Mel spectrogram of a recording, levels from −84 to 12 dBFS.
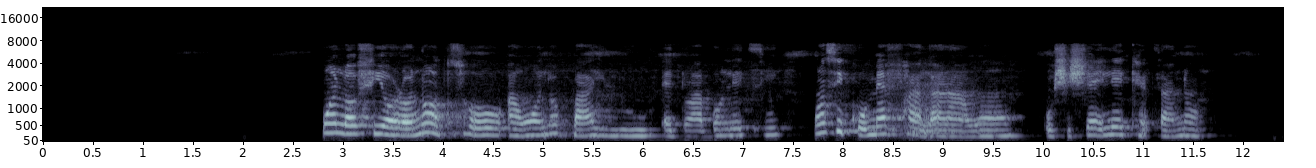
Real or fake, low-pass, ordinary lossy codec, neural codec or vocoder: fake; 7.2 kHz; none; vocoder, 44.1 kHz, 128 mel bands, Pupu-Vocoder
